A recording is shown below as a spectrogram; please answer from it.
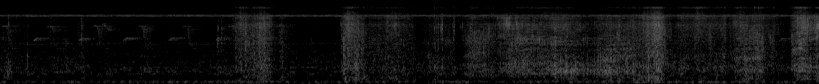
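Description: A machete hacking at a banana stem over dry banana leaves: several noisy chopping and rustling bursts as the blade and the handled stalk brush through the dry trash. A repeated high chirp sounds in the first couple of seconds.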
